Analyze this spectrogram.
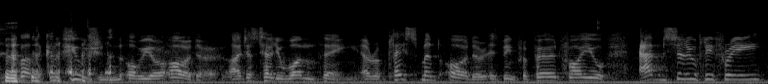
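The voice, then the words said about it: Odd hybrid American-British accent. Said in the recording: “What is this accent? It's American? ... It's like a weird American British. ... Is it Clark Gable? Or is it like Mediterranean? ... It's not Irish. ... It's a hybrid. ... But it's not really Irish, though. ... It's like shitty Irish.”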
